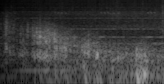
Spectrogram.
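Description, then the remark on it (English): Steady rain pours down on a dark, stormy night, with low thunder rumbling underneath and a heavier boom near the end; no one speaks. “And so this time, when she calls out to see if someone is out there in the dark, rainy night, we see that there is someone”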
